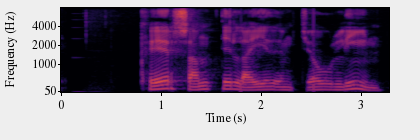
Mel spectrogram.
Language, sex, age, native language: Icelandic, male, 30-39, Icelandic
